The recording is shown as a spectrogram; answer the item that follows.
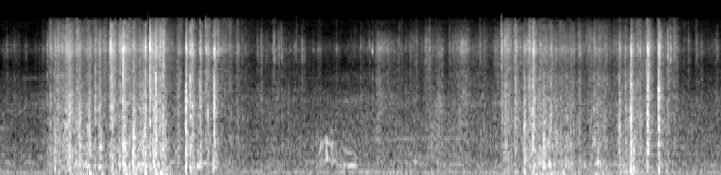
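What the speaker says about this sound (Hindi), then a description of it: "ये जो कबूतर आप मेरी स्क्रीन पर देख रहे हैं" Champion flying pigeons coo in bursts, loudest near the start and again toward the end, with brief flutters and a steady bright chirping background.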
